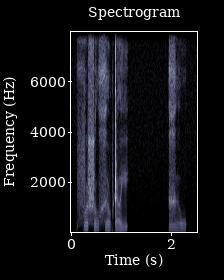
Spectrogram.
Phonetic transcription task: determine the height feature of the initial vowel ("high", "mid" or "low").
high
